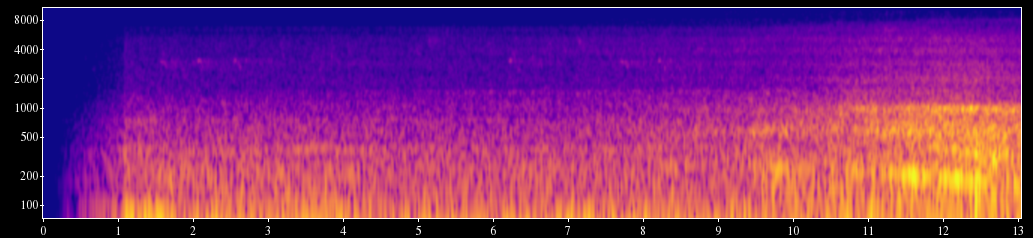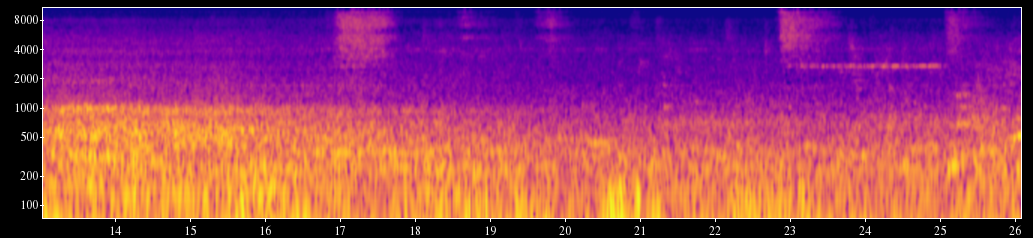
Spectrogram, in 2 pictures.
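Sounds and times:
light rail train running: 0:00.3 - 0:26.0
short air hisses: 0:16.9 - 0:17.8, 0:19.6 - 0:20.0, 0:22.8 - 0:23.6.

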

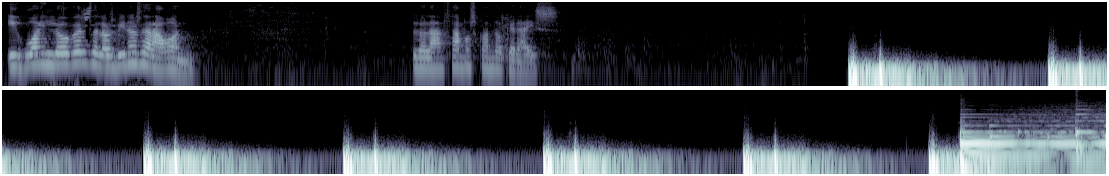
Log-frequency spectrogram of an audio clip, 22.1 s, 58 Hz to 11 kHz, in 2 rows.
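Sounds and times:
heartbeat double thumps: 0:08.5 - 0:09.6, 0:10.4 - 0:11.5, 0:12.5 - 0:13.6, 0:14.4 - 0:15.5, 0:16.4 - 0:17.7, 0:18.4 - 0:19.6, 0:20.3 - 0:20.8.

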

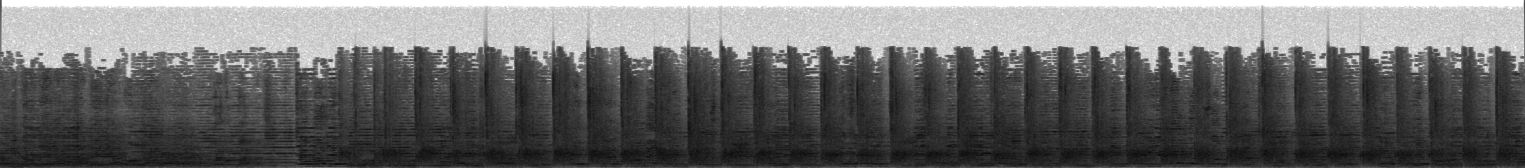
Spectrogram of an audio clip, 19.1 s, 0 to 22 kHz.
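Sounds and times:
button accordion playing lively tune: 0:00.0 - 0:19.0
person singing: 0:03.6 - 0:19.0
hand-clapping in time: 0:04.1 - 0:19.0.

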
